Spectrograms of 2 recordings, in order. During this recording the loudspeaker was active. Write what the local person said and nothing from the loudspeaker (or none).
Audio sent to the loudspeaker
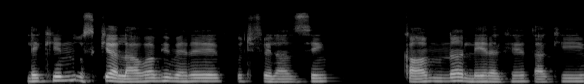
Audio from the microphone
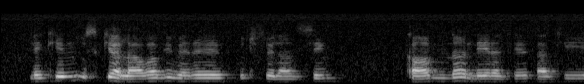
none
